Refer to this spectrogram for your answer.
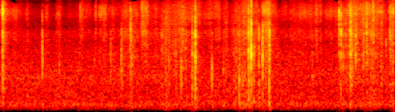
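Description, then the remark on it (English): Dry paper crackles and crinkles in quick, irregular bursts as an envelope is opened, with sharper snaps around the middle and toward the end, fairly faint overall with no voices. “Notice that crackle.”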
